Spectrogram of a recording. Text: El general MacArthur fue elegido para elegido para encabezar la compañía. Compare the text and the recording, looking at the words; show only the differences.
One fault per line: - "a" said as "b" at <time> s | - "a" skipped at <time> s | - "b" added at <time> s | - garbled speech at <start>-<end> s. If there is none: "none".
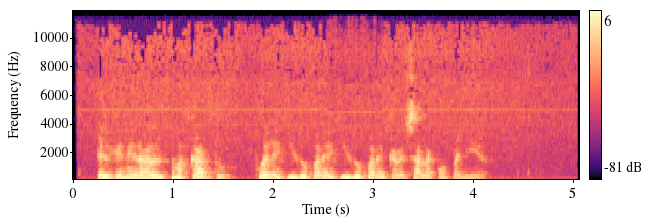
none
